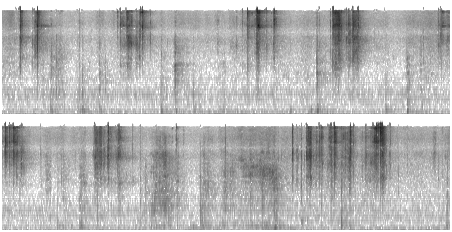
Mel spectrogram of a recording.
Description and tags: picking up coins
picking up seven quarters from off of a wooden floor.
coins, currency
